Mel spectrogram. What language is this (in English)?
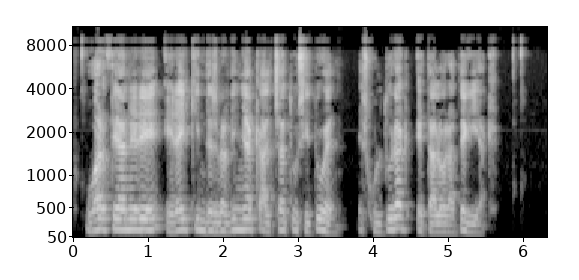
Basque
